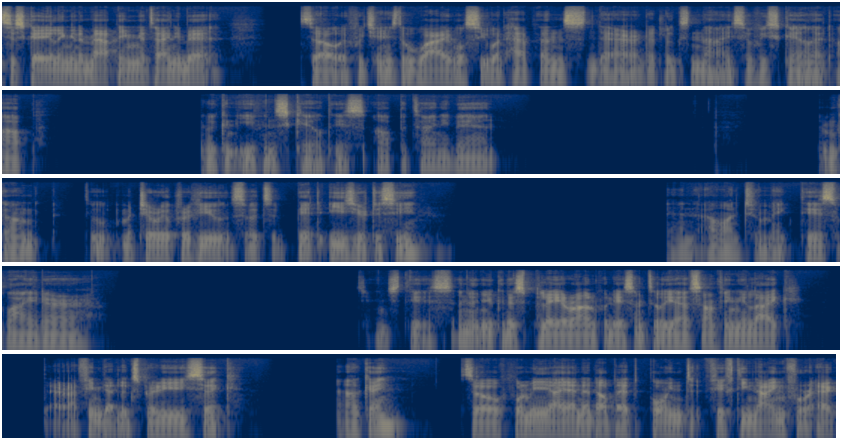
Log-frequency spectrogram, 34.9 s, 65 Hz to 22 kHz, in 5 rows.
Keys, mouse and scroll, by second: 3.1-5.6 drag, 9.1-12.6 shift+drag, 13.7 z, 16.7 scroll up 1, 18.9-28.2 shift+drag, 28.2-29.4 scroll down 2.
